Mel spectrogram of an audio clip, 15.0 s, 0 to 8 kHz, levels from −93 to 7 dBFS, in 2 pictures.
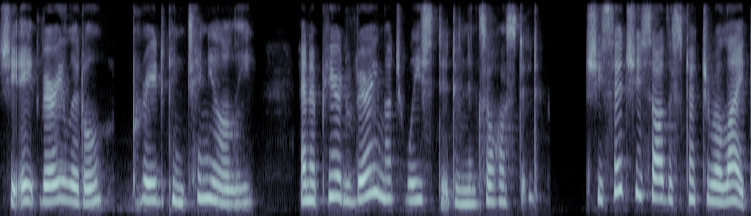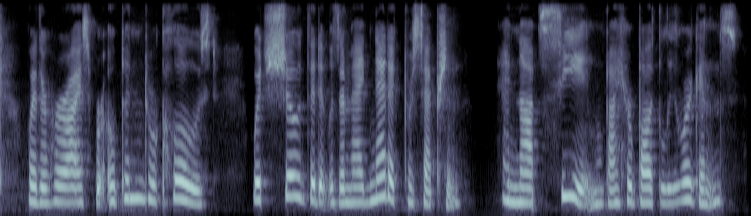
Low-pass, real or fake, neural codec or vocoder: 7.2 kHz; fake; autoencoder, 22.05 kHz, a latent of 192 numbers a frame, VITS, trained on one speaker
